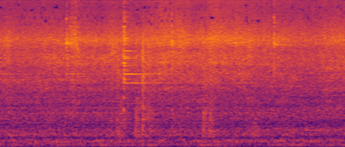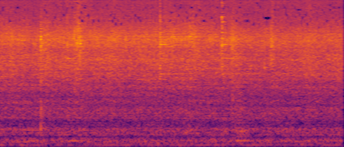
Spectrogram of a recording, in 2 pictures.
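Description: Vegetables and soya chunks sizzling in a metal wok (kadai) over a gas flame while a spatula stirs and scrapes through them, with scattered light clicks of the spatula against the pan.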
